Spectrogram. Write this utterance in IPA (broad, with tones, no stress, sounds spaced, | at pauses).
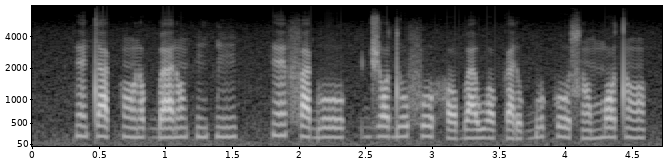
k ɛ̃˦ t a˦ k ɔ̃˦ ɾ ɔ˦ ɡ͡b a˦ ɾ ɔ̃˦ k ĩ˧ k͡p ĩ˦ | k ɛ̃˦ f a˧ ɡ o˧ | d͡ʒ ɔ˦ d o˦ f o˦˨ h ɔ˨ b a˧ w ɔ˨ k a˨ ɾ o˧ ɡ͡b o˦ k o˦˨ s ɔ̃˨˦ m ɔ˦ t ɔ̃˧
